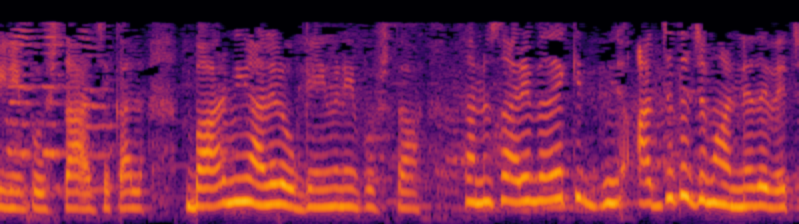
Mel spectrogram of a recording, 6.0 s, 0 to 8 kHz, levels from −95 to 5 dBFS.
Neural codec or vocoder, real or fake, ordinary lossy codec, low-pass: none; real; MP3, 24 kbps; 7.2 kHz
